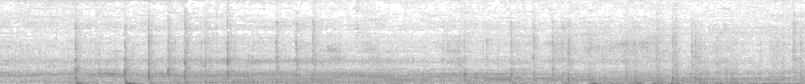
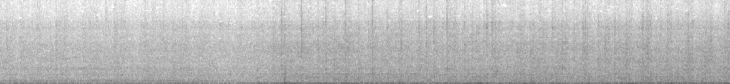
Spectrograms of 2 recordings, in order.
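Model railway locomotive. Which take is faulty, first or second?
first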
